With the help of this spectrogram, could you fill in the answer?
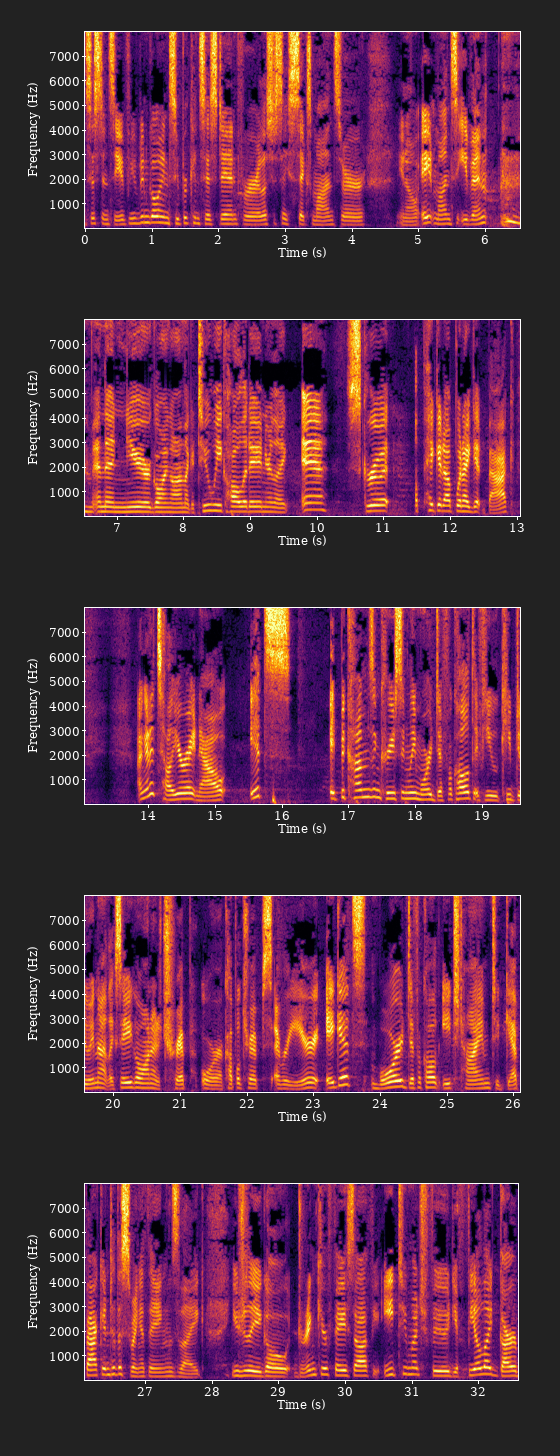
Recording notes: Live from the Calgary Int. Airport.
